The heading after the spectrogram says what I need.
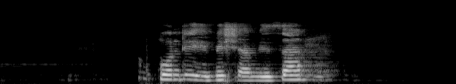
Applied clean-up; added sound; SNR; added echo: neural mask model DeepFilterNet 3.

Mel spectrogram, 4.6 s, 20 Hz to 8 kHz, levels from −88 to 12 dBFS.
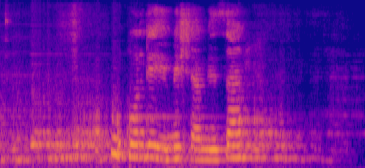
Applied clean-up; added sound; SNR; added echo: neural separator model SepFormer DNS4.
